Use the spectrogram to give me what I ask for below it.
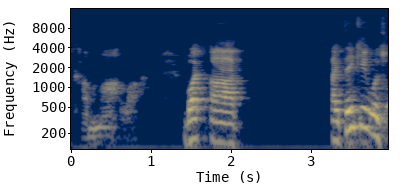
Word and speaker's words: Kamala: That I think that's the way she wants it pronounced, Kamala.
